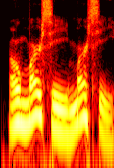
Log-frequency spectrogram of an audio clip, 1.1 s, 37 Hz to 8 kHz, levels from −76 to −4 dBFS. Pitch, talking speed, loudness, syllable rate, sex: 140 Hz, 155 wpm, -14 LUFS, 5.2 syllables/s, male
